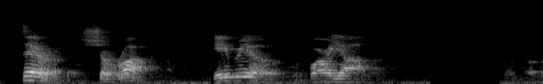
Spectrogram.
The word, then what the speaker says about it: Gabriel: By request, we have Sarah, okay, or pronounced Shara. Shara and Ha, all right? We put that together, Shara. Then lastly, Gabriel.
